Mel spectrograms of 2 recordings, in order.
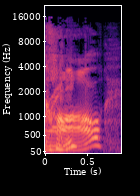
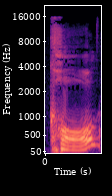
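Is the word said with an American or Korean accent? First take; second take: American; Korean. First: It is said with an American accent. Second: It is said with a Korean accent.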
